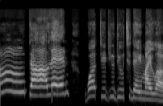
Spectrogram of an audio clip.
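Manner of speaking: fake British accent, very high and drawn out. Acting out a scolding inner voice: put-on British accent. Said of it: "You almost sound British".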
